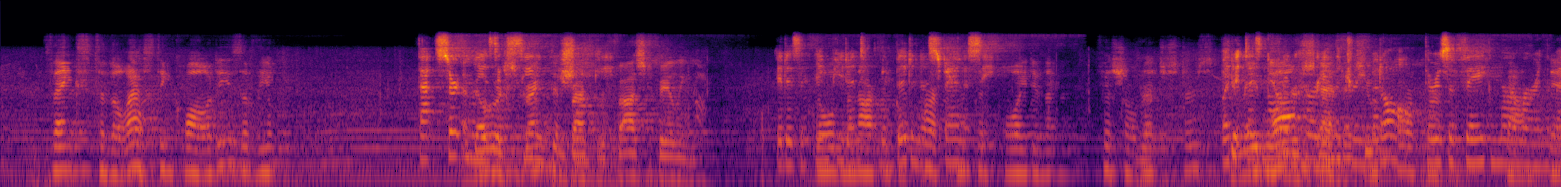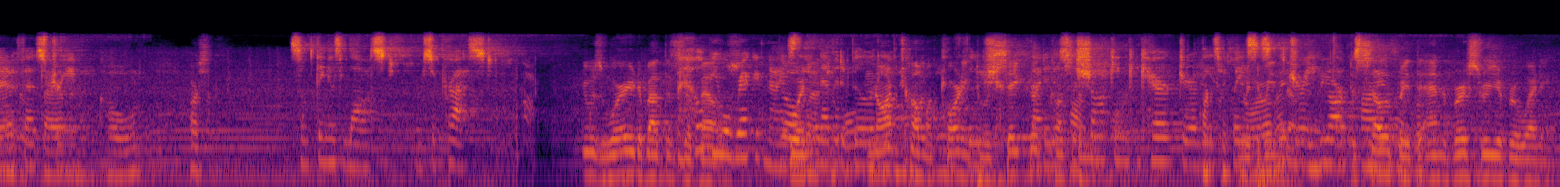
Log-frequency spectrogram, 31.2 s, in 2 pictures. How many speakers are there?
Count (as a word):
three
